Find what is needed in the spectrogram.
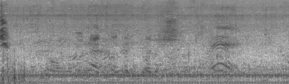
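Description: A steady low engine drone, with faint voices heard over it now and then.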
